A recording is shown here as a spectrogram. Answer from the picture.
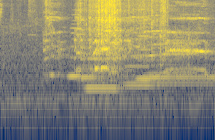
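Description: A rooster crowing once, lasting about a second and a half, over soft background music.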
